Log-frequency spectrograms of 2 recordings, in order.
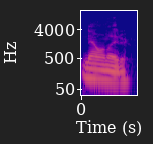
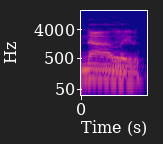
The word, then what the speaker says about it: Now and Later: Now and later. Nope. You from the Pacific Northwest. That's how you say it. How you Now later. Now That's later. the South. Now later. It's nah later.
